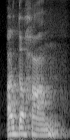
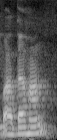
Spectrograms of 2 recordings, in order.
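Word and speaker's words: Erdoğan: The president is Recep Tayyip Erdogan, the G is silent, or pronounced with an H. The currency is lira. So you have capital Ankara, the president Recep Tayyip Erdogan, and lira being the, what we say, the currency.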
